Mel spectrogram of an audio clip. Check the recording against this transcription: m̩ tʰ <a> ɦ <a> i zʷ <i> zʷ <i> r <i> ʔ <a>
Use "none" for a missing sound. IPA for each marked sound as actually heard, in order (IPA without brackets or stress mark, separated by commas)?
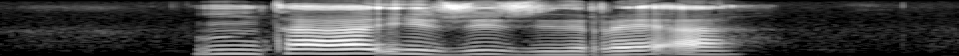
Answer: a, a, i, i, ɛ, a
